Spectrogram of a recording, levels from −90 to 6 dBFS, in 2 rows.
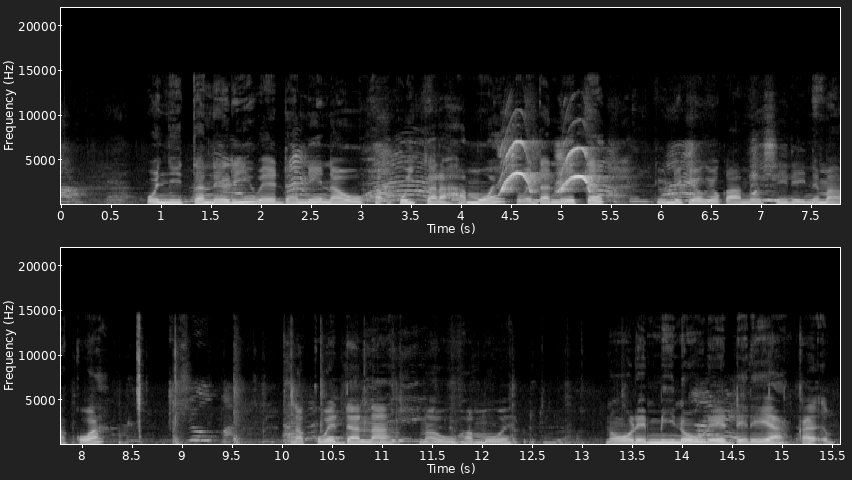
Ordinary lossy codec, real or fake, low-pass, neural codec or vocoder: none; real; 14.4 kHz; none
